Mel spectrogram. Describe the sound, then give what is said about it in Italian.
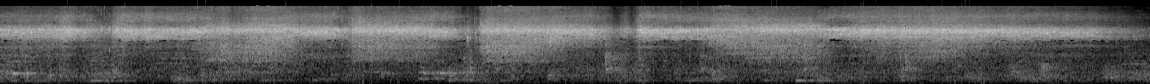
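Heavy rain pours down in a steady, dense hiss that stays loud and unbroken throughout, with slight swells and a few brief dips in intensity. “Tanta pioggia.”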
